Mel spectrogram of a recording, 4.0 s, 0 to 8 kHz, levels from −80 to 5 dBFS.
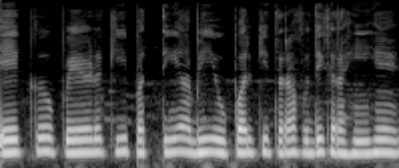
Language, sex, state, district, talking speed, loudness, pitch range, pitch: Hindi, female, Haryana, Rohtak, 165 wpm, -15 LUFS, 185-195 Hz, 190 Hz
